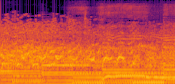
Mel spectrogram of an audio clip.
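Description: A woman singing into a microphone over a keyboard backing track, her voice warbling quickly through the first second and a half over steady sustained chords.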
